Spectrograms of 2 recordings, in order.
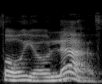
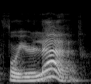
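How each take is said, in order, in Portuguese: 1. Os sons de R são omitidos. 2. Os sons de R são fortemente pronunciados. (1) "o British English marcando presença" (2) "Enrolando mesmo a língua"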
